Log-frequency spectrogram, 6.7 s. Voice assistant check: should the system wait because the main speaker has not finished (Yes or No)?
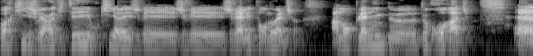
No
